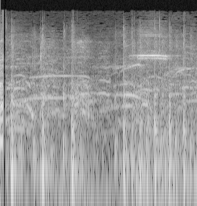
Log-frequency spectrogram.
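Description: Distant voices of players calling out across an outdoor football pitch, with scattered dull thumps. A brief high tone sounds near the end.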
